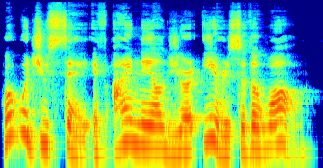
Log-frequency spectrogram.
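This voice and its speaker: A woman's voice: fairly low pitch, animated, normal speed, voice pushed up. A woman voicing a firm, wry mother who scolds and reasons with children in a storybook. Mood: threatening. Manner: pointed questions, firm instructions.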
